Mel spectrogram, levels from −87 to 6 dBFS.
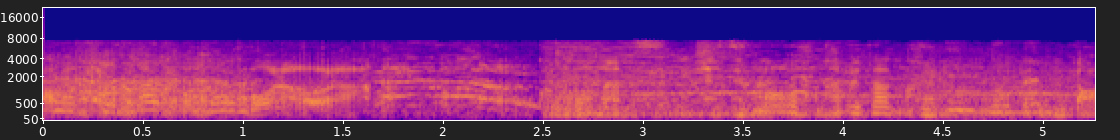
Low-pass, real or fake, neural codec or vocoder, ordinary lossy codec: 7.2 kHz; fake; vocoder, 22.05 kHz, 80 mel bands, HiFi-GAN; Opus, 32 kbps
